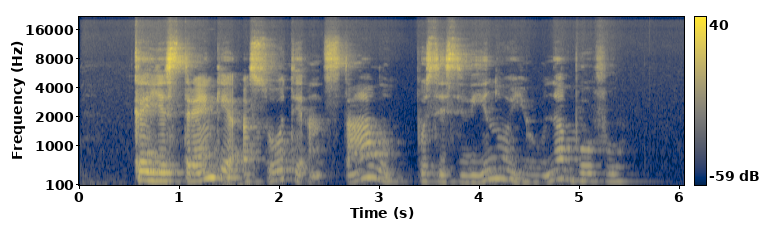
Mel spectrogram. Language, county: Lithuanian, Marijampolė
